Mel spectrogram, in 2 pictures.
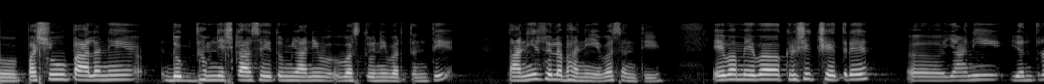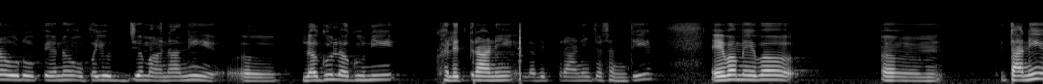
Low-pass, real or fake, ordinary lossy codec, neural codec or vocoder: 7.2 kHz; real; none; none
